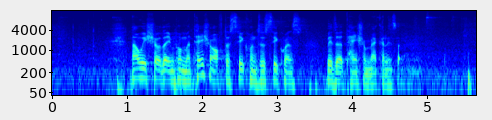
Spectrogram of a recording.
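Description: A young man lectures calmly into a microphone.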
